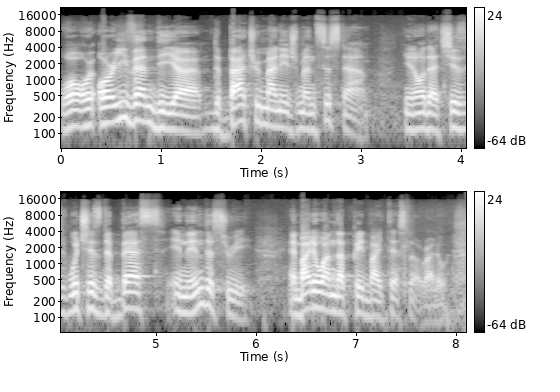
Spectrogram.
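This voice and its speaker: A man's mid-range voice moves along fairly quickly, its pitch varying in an ordinary way. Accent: French. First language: French. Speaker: tech company sales lead. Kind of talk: keynote talk. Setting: stage with audience. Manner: halting, many fillers.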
